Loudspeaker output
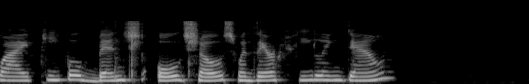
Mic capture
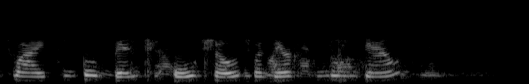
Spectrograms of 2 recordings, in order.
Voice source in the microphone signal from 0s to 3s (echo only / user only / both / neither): both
